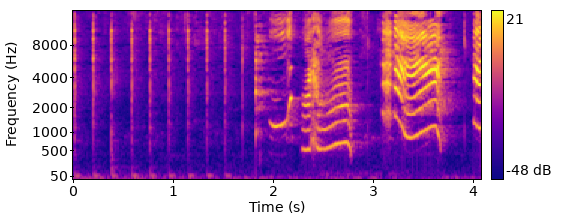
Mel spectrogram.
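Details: Evenly spaced tapping clicks, then a pet parrot bursts into nasal, word-like phrases with swooping pitch, repeated in three short bouts.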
